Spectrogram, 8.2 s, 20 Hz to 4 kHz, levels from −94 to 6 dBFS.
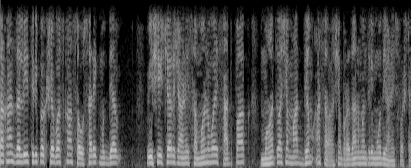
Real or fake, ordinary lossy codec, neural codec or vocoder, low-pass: real; Opus, 24 kbps; none; 3.6 kHz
